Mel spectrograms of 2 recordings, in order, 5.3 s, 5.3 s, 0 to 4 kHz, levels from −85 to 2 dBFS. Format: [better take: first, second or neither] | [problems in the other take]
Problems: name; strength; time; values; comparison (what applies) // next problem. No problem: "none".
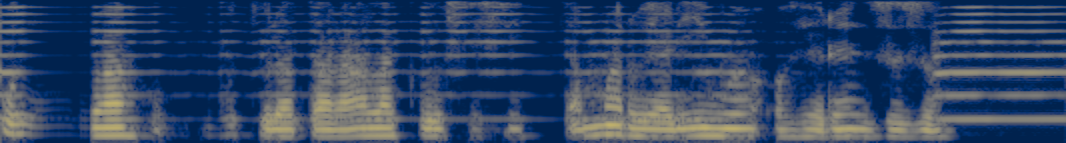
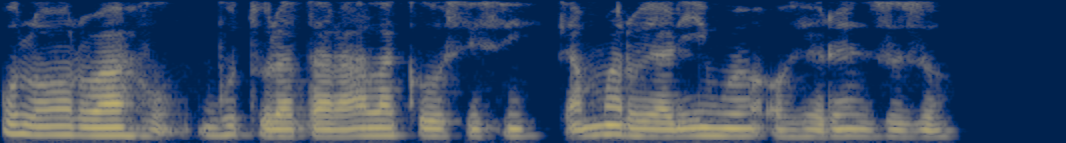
second | noise reduction (neural mask model RNNoise)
